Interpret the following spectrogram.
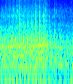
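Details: Royal Enfield Classic single-cylinder, noise appears when picking up under throttle: thump about ten beats a second with extra hollow knock each beat; abnormal engine knock, not tappet, cause unclear.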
